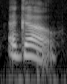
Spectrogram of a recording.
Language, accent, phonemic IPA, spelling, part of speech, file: English, US, /əˈɡoʊ/, ago, postposition / adjective, En-us-ago.ogg
- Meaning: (postposition) Before now, before the present time; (adjective) 1. Gone; gone by; gone away; passed; passed away 2. Nearly gone; dead. (used in Devonshire at the turn of the 19th century)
